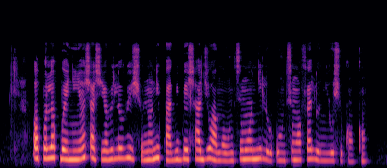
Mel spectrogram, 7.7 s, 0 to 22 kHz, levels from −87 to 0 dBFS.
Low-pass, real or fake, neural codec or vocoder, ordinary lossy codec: none; real; none; none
